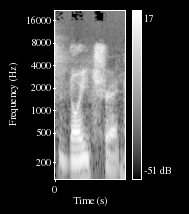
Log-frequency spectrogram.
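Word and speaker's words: Neutrik: That's the way I really want to say it, but I think the proper pronunciation is Nutrick.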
